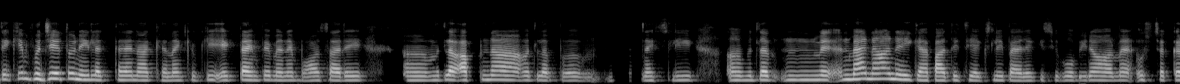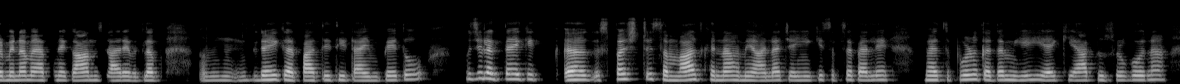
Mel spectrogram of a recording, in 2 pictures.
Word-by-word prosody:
देखिए 230 Hz, +4 st, -2 dB
मुझे 260 Hz, +1 st, +4 dB
तो 265 Hz, -, +3 dB
नहीं 220 Hz, -3 st, +4 dB
लगता 200 Hz, -1 st, 0 dB
है, 200 Hz, 0 st, +4 dB
ना 195 Hz, -1 st, +1 dB
कहना 190 Hz, 0 st, -3 dB
क्योंकि 190 Hz, +2 st, -8 dB
एक 195 Hz, 0 st, -3 dB
टाइम 200 Hz, -2 st, +5 dB
पे 205 Hz, +1 st, -1 dB
मैंने 190 Hz, -1 st, 0 dB
बहुत 185 Hz, +1 st, -2 dB
सारे 190 Hz, 0 st, +1 dB, 0.5 s
अ, -, -, -2 dB, 0.2 s
मतलब 200 Hz, 0 st, +4 dB
अपना 215 Hz, +2 st, +3 dB, 0.3 s
मतलब 190 Hz, -2 st, -3 dB
अम, 180 Hz, +1 st, -8 dB
एक्चुअली 195 Hz, +1 st, -7 dB, 0.4 s
अ, 200 Hz, 0 st, +1 dB
मतलब 200 Hz, 0 st, +2 dB
उम, 205 Hz, -, -6 dB, 0.3 s
मैं 205 Hz, -2 st, +2 dB
मैं 245 Hz, +2 st, +7 dB
ना 255 Hz, 0 st, +3 dB
नहीं 225 Hz, -4 st, +4 dB
कह 195 Hz, -1 st, +2 dB
पाती 190 Hz, +1 st, +1 dB
थी 195 Hz, -, -1 dB
एक्चुअली 185 Hz, +2 st, -4 dB
पहले 180 Hz, -1 st, 0 dB
किसी 180 Hz, +1 st, -13 dB
को 190 Hz, +1 st, -3 dB
भी 190 Hz, +1 st, -8 dB
ना 195 Hz, 0 st, +1 dB
और 185 Hz, -, 0 dB
मैं 190 Hz, -1 st, -1 dB
उस 200 Hz, -, -16 dB
चक्कर 195 Hz, 0 st, +1 dB
में 195 Hz, 0 st, +1 dB
ना 200 Hz, 0 st, +4 dB
मैं 200 Hz, -1 st, +2 dB
अपने 195 Hz, 0 st, -3 dB
काम 190 Hz, +1 st, +1 dB
सारे 185 Hz, 0 st, 0 dB
मतलब 190 Hz, +1 st, -1 dB, 0.4 s
अम, -, -, -8 dB, 0.5 s
नहीं 210 Hz, +2 st, +4 dB
कर 200 Hz, -3 st, +4 dB
पाती 190 Hz, +1 st, +2 dB
थी 200 Hz, -, -1 dB
टाइम 180 Hz, 0 st, 0 dB
पे। 200 Hz, +1 st, 0 dB
तो 225 Hz, +3 st, -3 dB, 0.5 s
मुझे 250 Hz, +3 st, -4 dB
लगता 250 Hz, -2 st, +2 dB
है 240 Hz, 0 st, +4 dB
कि 235 Hz, 0 st, -4 dB, 0.3 s
अ, 210 Hz, 0 st, +6 dB
स्पष्ट 245 Hz, +4 st, -1 dB
संवाद 210 Hz, -1 st, +3 dB
करना 200 Hz, -2 st, +1 dB
हमें 195 Hz, -1 st, -1 dB
आना 180 Hz, +2 st, 0 dB
चाहिए, 195 Hz, -1 st, -5 dB
कि 215 Hz, +2 st, -8 dB
सबसे 210 Hz, 0 st, -6 dB
पहले 200 Hz, +1 st, -1 dB, 0.4 s
महत्वपूर्ण 205 Hz, +2 st, +1 dB
कदम 205 Hz, 0 st, +1 dB
यही 205 Hz, +2 st, -4 dB
है 190 Hz, -1 st, +1 dB
कि 195 Hz, +1 st, -9 dB
आप 190 Hz, 0 st, -1 dB
दूसरों 200 Hz, -1 st, -5 dB
को 205 Hz, +1 st, 0 dB
ना, 220 Hz, 0 st, -4 dB
200 Hz, 200 wpm, -23 LUFS, 190-210 Hz, 0.5 s, मैं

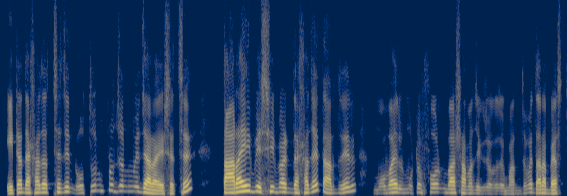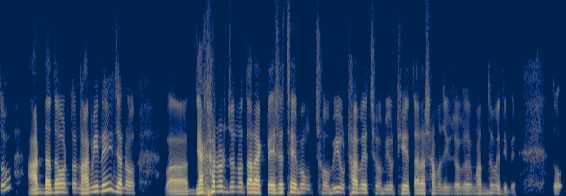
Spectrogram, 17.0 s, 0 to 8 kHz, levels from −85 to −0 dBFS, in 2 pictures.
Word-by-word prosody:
এইটা 160 Hz, +5 st, +2 dB
দেখা 155 Hz, +1 st, +1 dB
যাচ্ছে 165 Hz, +1 st, -2 dB
যে, 195 Hz, -, +1 dB
নতুন 210 Hz, +11 st, -9 dB
প্রজন্মে 210 Hz, -4 st, -8 dB
যারা 130 Hz, -5 st, +7 dB
এসেছে 130 Hz, -, -2 dB, 0.6 s
তারাই 175 Hz, +8 st, +9 dB
বেশিরভাগ 185 Hz, -2 st, +1 dB
দেখা 155 Hz, 0 st, 0 dB
যায় 225 Hz, +4 st, +1 dB
তাদের 145 Hz, +5 st, -1 dB, 0.4 s
মোবাইল-মুঠো 150 Hz, +2 st, -2 dB
ফোন 170 Hz, 0 st, -5 dB
বা 150 Hz, -, +4 dB
সামাজিক 135 Hz, -3 st, -4 dB
যোগাযোগ 120 Hz, -1 st, -11 dB
মাধ্যমে 125 Hz, +7 st, -9 dB
তারা 140 Hz, +1 st, +3 dB
ব্যস্ত। 130 Hz, 0 st, -1 dB, 0.5 s
আড্ডা 150 Hz, +3 st, +5 dB
দেওয়ার 175 Hz, 0 st, +2 dB
তো -, -, -4 dB
নামই 170 Hz, +8 st, +1 dB
নেই। 245 Hz, +4 st, +1 dB
যেন 170 Hz, -2 st, +1 dB, 0.7 s
আ -, -, -1 dB, 0.4 s
দেখানোর 200 Hz, +6 st, +4 dB
জন্য 190 Hz, 0 st, -7 dB
তারা 170 Hz, -1 st, +6 dB
একটা 160 Hz, 0 st, -4 dB
এসেছে 160 Hz, +2 st, -3 dB
এবং 165 Hz, 0 st, -7 dB, 0.2 s
ছবি 150 Hz, +3 st, -7 dB
উঠাবে, 160 Hz, 0 st, -1 dB
ছবি 140 Hz, +1 st, -11 dB
উঠিয়ে 145 Hz, 0 st, -4 dB
তারা 130 Hz, 0 st, 0 dB
সামাজিক 125 Hz, -3 st, -10 dB
যোগাযোগ 120 Hz, 0 st, -9 dB
মাধ্যমে 140 Hz, +5 st, -10 dB
দিবে। 420 Hz, -, -18 dB, 0.6 s
তো 420 Hz, -, -7 dB
155 Hz, 155 wpm, -22 LUFS, 140-175 Hz, 0.7 s, তারাই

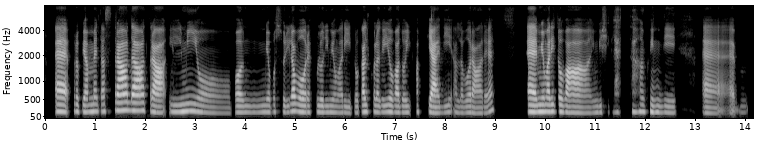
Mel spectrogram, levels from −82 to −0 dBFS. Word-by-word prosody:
è 185 Hz, -2 st, +5 dB
proprio 185 Hz, -2 st, -3 dB
a -, -, -4 dB
metà 190 Hz, +1 st, -3 dB
strada 210 Hz, +2 st, +5 dB
tra 165 Hz, -4 st, +5 dB
il 180 Hz, 0 st, -4 dB
mio 160 Hz, -7 st, -5 dB
po 165 Hz, 0 st, -1 dB
il 165 Hz, 0 st, -4 dB
mio 165 Hz, +1 st, -9 dB
posto 180 Hz, 0 st, -13 dB
di 165 Hz, -, -7 dB
lavoro 180 Hz, -3 st, +1 dB
e 170 Hz, -, -9 dB
quello 170 Hz, -1 st, -5 dB
di 165 Hz, 0 st, -8 dB
mio 165 Hz, -1 st, -7 dB
marito, 160 Hz, 0 st, -9 dB
calcola 175 Hz, -1 st, -2 dB
che 170 Hz, -, -10 dB
io 175 Hz, 0 st, -2 dB
vado 165 Hz, 0 st, -2 dB
i 165 Hz, 0 st, -7 dB
a 175 Hz, 0 st, -9 dB
piedi 160 Hz, 0 st, +2 dB
a 170 Hz, -, -13 dB
lavorare, 155 Hz, +4 st, -5 dB, 0.6 s
e 180 Hz, -1 st, +7 dB
mio 185 Hz, +1 st, +2 dB
marito 185 Hz, 0 st, +1 dB
va 155 Hz, -2 st, +3 dB
in 155 Hz, +1 st, -13 dB
bicicletta, 170 Hz, +2 st, -10 dB
quindi, 165 Hz, -3 st, -6 dB, 0.5 s
ehm, 150 Hz, +2 st, -6 dB
170 Hz, 150 wpm, -22 LUFS, 160-180 Hz, 0.6 s, e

